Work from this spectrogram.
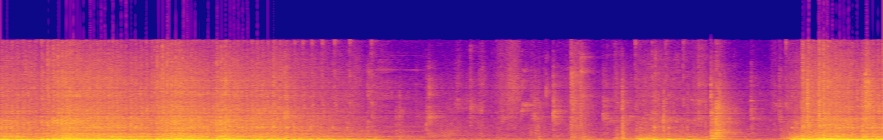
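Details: Small single-cylinder Honda Revo-type motorcycle engine (KWB code) after fitting a new cam chain and roller; steady even beat that dips and picks up again, no cam chain rattle; running healthy after repair.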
